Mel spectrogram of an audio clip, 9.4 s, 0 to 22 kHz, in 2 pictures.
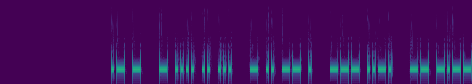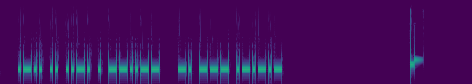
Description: Morse code, heard as a keyed tone, about 44 wpm, 700 Hz. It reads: AT THIS TIME OF MY LIFE, NO.
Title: Sentences from Top 300 Words 45wpm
